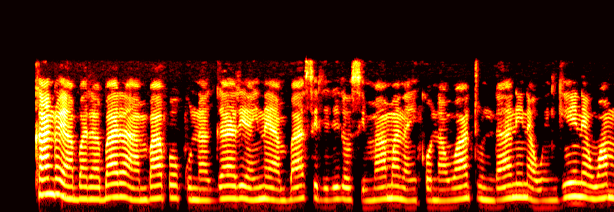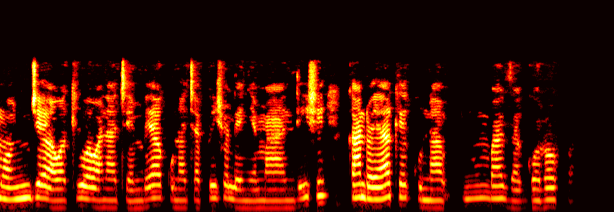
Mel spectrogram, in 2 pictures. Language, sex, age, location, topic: Swahili, female, 25-35, Nairobi, government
